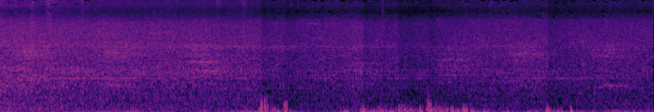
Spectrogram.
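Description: Wind buffeting the microphone in uneven low gusts, from about halfway through, over a steady low outdoor rumble.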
